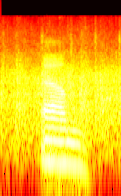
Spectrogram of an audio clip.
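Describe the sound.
Audience applause, a steady wash of many hands clapping throughout, with a brief voiced shout or cheer rising over it midway before the clapping carries on.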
